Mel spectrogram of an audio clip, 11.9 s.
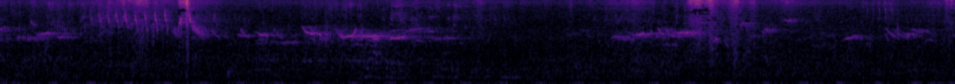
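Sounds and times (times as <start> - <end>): faint birds chirping: 0.0 - 11.9.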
